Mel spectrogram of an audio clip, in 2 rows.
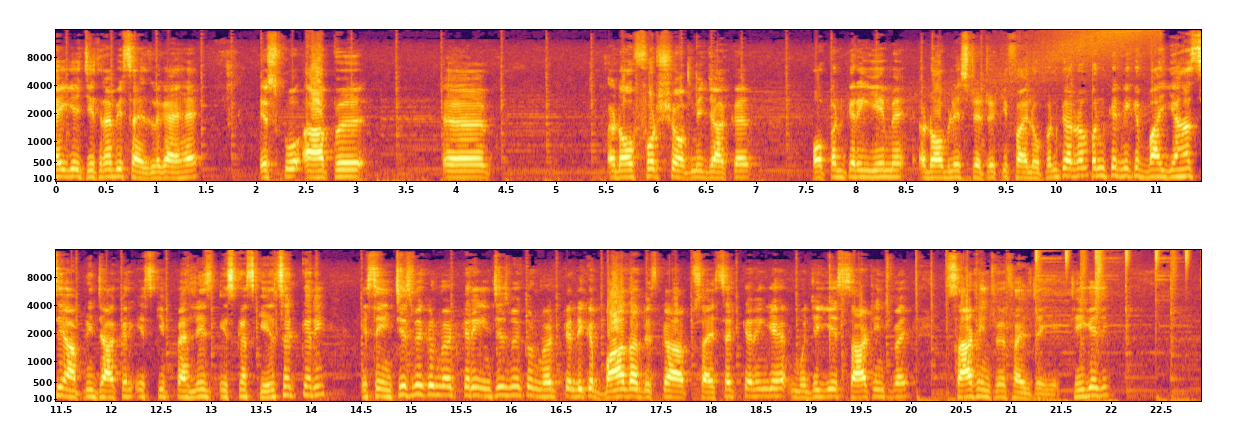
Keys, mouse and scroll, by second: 2.5 Return, 3.2 alt+Tab, 5.6 ctrl+o, 9.1 click, 14.5 click.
